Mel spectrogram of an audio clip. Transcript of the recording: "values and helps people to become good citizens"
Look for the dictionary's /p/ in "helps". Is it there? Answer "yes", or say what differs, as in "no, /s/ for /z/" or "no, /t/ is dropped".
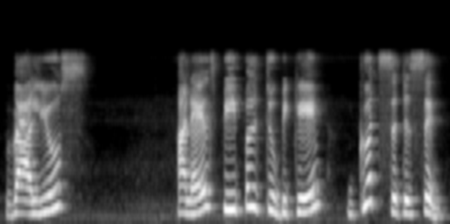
no, /p/ is dropped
